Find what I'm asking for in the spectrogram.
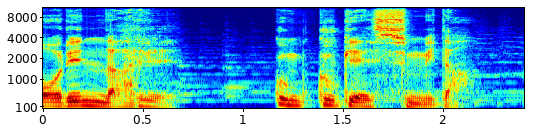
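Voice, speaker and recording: With music in the background, a man speaks fairly slowly at a medium pitch. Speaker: voice actor. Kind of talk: nostalgic documentary narration.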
